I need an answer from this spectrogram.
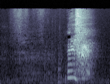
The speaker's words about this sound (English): Excuse me, I'm sorry, I just sneezed. Sorry.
